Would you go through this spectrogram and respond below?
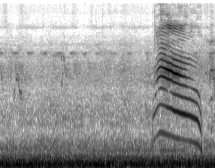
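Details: Cat at a monastery giving a single drawn-out meow about one second long, arched and slightly falling at the end, after a stretch of steady low background rumble.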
